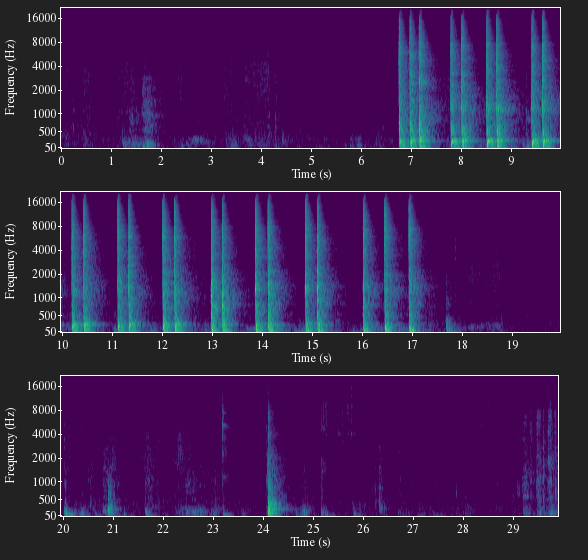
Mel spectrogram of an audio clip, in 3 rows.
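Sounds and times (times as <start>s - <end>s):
sharp knocks fastening carpet: 6.8s - 17.8s.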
